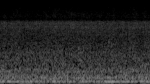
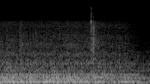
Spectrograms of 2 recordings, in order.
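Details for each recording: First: Hotpoint dryer after belt replacement, blower wheel cleaning, vent snaking and tensioner arm readjusted to engage belt switch: steady even whoosh with low hum, no thumping, squeal or scraping; drum and blower running smoothly. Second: Hotpoint dryer with broken drive belt, drum not spinning and loose: steady low motor hum with slight vibration and no drum tumbling; dryer was also vibrating and not drying, with a clogged blower wheel and vent.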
